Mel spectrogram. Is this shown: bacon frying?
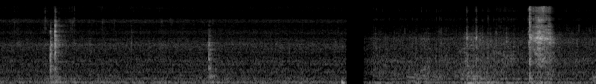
yes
